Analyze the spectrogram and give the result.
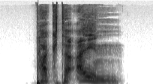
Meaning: inflection of einpacken: 1. first/third-person singular preterite 2. first/third-person singular subjunctive II
- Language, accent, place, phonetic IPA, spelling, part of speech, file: German, Germany, Berlin, [ˌpaktə ˈaɪ̯n], packte ein, verb, De-packte ein.ogg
